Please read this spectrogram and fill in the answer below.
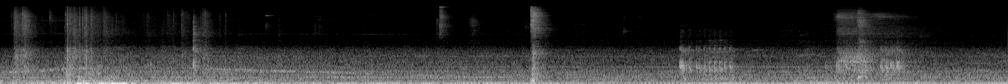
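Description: Interior of a moving bus: a steady low engine and road rumble, with scattered knocks and rattles from the bodywork and fittings. A faint whine falls in pitch over the first few seconds.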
